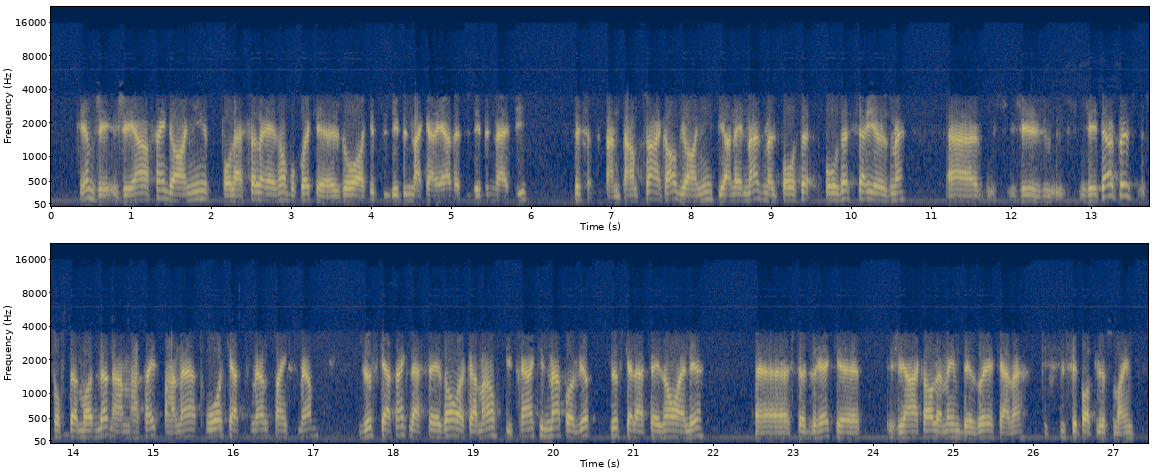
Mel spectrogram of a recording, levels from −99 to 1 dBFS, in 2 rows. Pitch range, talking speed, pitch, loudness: 115-145 Hz, 190 wpm, 125 Hz, -25 LUFS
